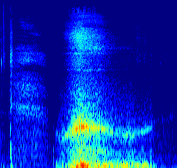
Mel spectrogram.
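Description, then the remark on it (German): A long, deep inhalation, rising to a full airy rush and fading after about a second and a half, with no talking. “Wir atmen also nochmal ganz, ganz tief ein”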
